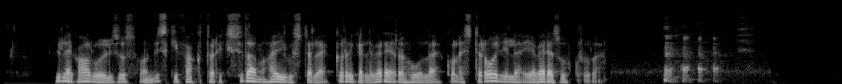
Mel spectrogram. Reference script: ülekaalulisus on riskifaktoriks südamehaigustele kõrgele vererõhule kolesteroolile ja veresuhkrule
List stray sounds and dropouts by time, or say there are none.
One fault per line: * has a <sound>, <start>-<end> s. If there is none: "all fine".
* has a laugh, 6.6-7.6 s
